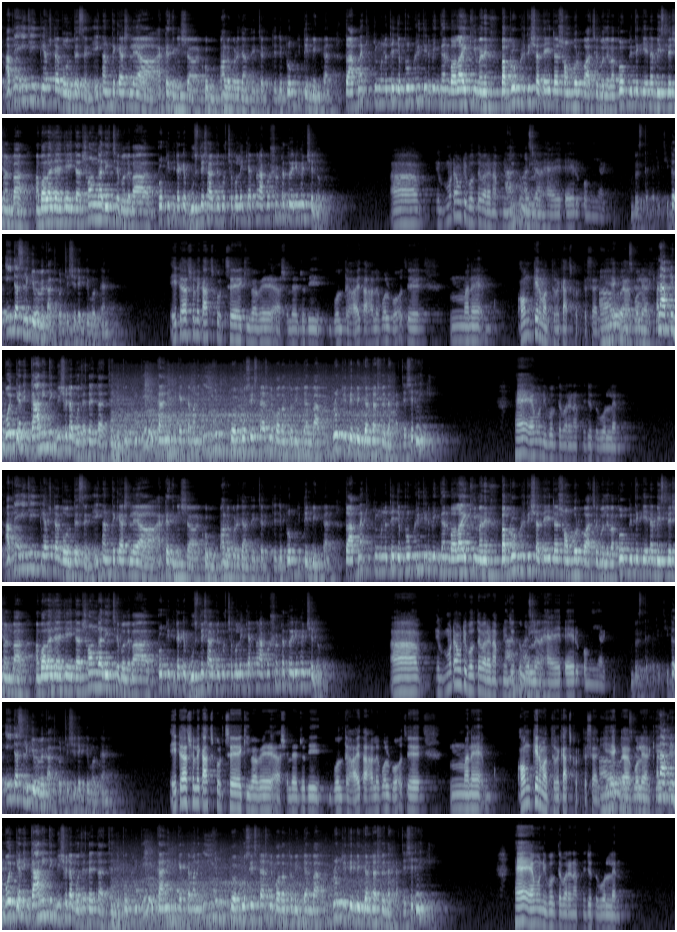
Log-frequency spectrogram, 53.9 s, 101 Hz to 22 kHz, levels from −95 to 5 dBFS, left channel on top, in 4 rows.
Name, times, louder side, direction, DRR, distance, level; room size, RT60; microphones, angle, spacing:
voice 1, 0.0-6.6 6.9-13.9 14.1-19.8 23.5-24.3 26.1-26.2 26.9-27.9 28.2-29.0 38.9-39.7 40.0-46.7 47.0-48.8, left 1 dB, 5° right, 2 dB, 2.5 m, -28 dB
voice 2, 21.2-21.9 22.1-25.5 30.3-33.3 33.5-35.6 35.9-36.7 37.2-38.2 38.6-40.4 50.3-52.7, right 7 dB, 85° right, 18 dB, 0.5 m, -33 dB
Train, 42.5-48.3, left 2 dB, 25° left, 1.4 m, -39 dB
14.0 x 11.0 x 8.3 m, 0.85 s
head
